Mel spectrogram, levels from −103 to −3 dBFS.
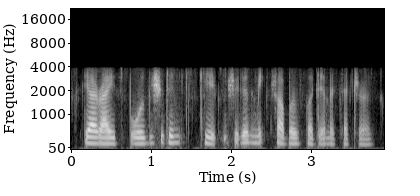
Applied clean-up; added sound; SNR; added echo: neural separator model SepFormer WHAMR!.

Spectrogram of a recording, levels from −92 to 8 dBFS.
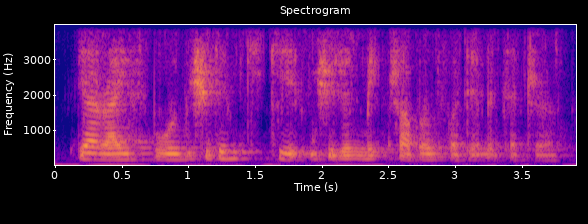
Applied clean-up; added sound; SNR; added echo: neural separator model SepFormer DNS4.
